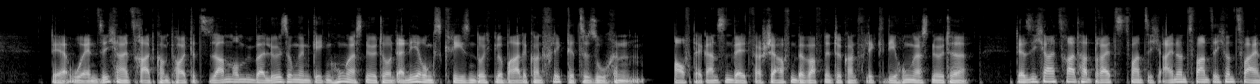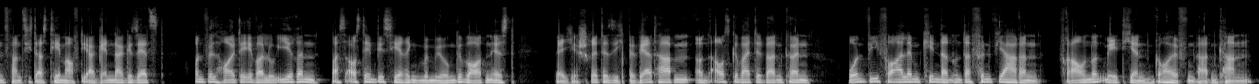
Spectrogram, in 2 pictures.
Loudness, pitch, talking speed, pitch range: -19 LUFS, 100 Hz, 175 wpm, 90-110 Hz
